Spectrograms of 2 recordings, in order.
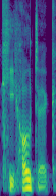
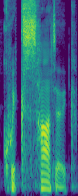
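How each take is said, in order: First: The word is pronounced with Spanish-style sounds. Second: The word is pronounced with English-style sounds. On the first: "which is in Spanish language, it's pronounced quixotic" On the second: "but in English it's you would say it as quixotic"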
